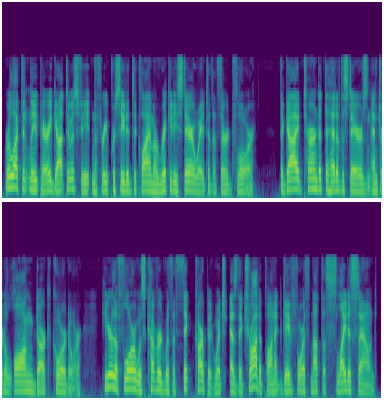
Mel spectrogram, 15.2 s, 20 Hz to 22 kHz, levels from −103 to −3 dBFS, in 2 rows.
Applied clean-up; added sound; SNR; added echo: neural mask model Resemble Enhance denoiser.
